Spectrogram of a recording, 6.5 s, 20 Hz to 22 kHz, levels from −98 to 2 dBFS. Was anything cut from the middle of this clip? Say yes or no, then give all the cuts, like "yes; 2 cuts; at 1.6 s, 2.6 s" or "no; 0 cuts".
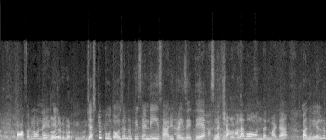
no; 0 cuts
